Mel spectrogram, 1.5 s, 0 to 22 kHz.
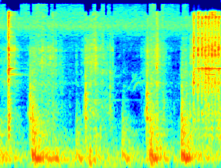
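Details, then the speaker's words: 42cc homeowner chainsaw, possibly a rebadged Poulan, that won't start after sitting for years: slow cord pull gives a few even solid compression thumps; adequate normal compression. "it seems to thump okay now these don't have a ton of compression or anything like that okay"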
